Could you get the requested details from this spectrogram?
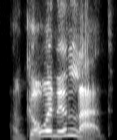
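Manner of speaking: high, loud cartoon accent; Groundskeeper Willie. Groundskeeper needing to get in the vents, Groundskeeper Willie impression. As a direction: announce it boldly in a hammed-up character voice. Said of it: "What, your accent?".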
